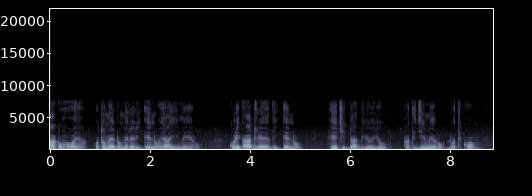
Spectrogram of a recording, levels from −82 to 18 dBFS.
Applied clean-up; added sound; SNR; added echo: none; none; none; none.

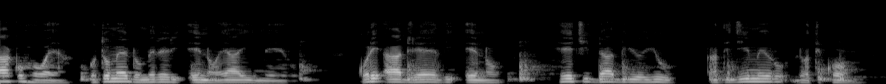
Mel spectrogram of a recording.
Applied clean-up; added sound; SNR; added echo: classical method Wiener filter.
